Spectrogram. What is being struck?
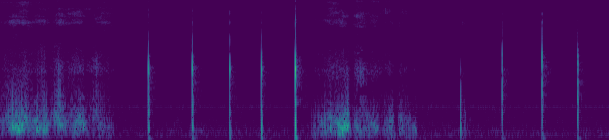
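Two small light-wood blocks.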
